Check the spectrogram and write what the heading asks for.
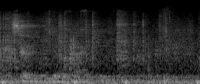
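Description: Indistinct speech that the recogniser could not make out, a voice in the room.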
